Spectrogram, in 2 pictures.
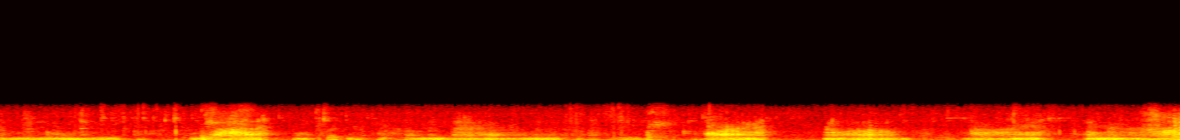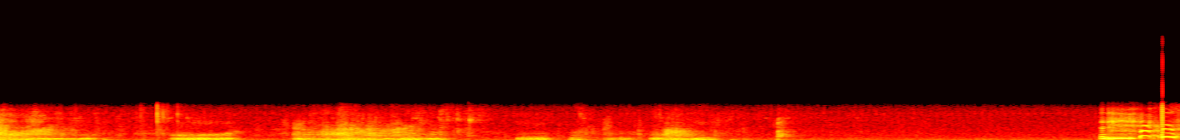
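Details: Playful mock fight between a shih tzu/pomeranian mix, the main barker, and a miniature schnauzer growling with a wagging tail: rhythmic bursts of growl-barks about once a second, pausing briefly, then a sharper sound at the end.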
